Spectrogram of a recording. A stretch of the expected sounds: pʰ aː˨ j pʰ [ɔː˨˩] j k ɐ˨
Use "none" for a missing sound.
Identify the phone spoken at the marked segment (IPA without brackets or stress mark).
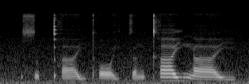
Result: ɔː˨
